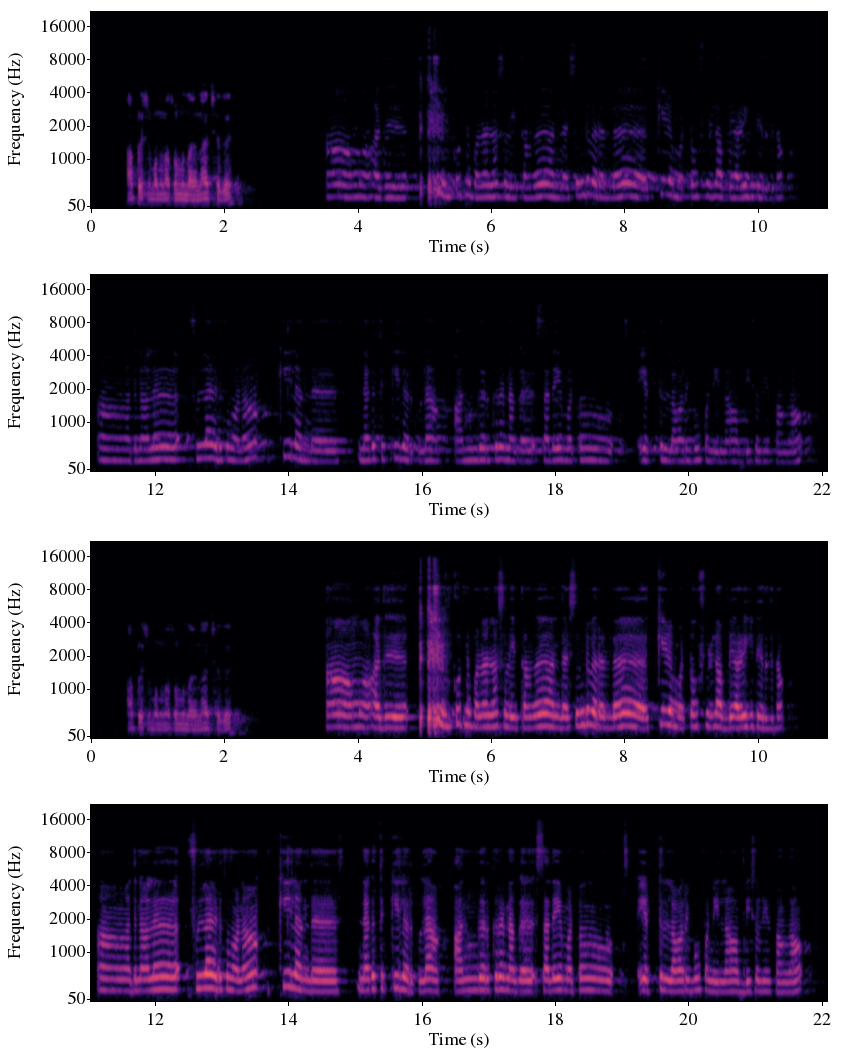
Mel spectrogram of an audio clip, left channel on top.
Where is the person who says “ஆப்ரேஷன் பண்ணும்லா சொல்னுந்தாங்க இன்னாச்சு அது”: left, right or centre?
Left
